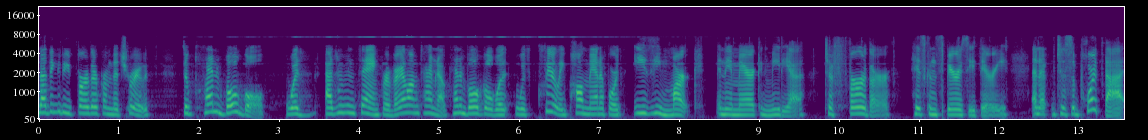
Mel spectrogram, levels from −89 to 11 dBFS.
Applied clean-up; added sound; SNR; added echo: neural mask model DeepFilterNet 3.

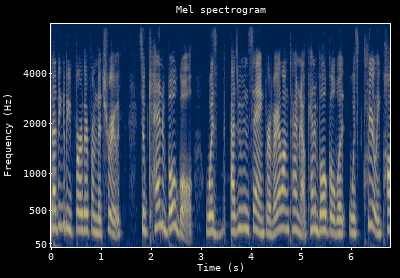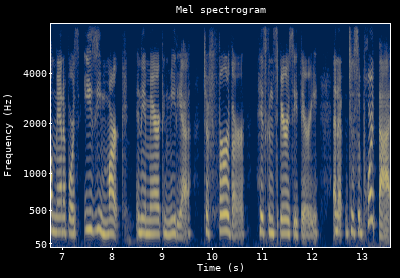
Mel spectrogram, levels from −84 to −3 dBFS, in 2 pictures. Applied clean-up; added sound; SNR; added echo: none; none; none; none.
